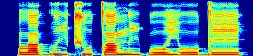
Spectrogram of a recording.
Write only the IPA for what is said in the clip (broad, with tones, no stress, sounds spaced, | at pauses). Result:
l a˧ ɡʷ iː˦˨ t͡ʃ u˦ t a˦ n i˧ ɓ oː˧ j oː˦ d e˧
